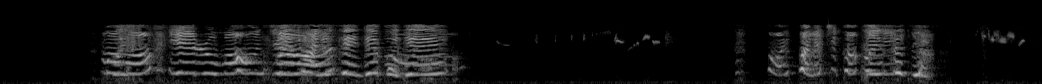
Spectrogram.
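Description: A woman speaks with animation in a high, playful voice.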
